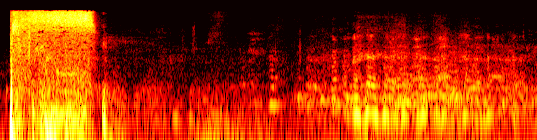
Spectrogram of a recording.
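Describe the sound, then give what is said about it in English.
A loud, sharp hiss voiced like an angry snake bursts out for about a second, then cuts off, leaving quiet murmuring and soft chuckles from people. “И как только раскрылась дверь, раздалось гневное, злобное шипение тысяч змей.”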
